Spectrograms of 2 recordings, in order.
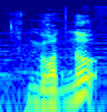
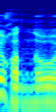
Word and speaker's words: Grodno: Grodno. Je crois que d'ailleurs ça se prononce que Rodno, le G ne se prononce pas il me semble.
